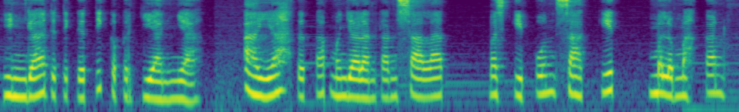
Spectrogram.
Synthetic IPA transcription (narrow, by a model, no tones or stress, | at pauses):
hiŋɡadət̪ɪk̚dət̪ɪkːəpərɡianɲa | ʔajaht̪ət̪ap̚məɲd͡ʒalankansalat̪̚ | məskipʊnsakɪt̪̚ | mələmahkan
